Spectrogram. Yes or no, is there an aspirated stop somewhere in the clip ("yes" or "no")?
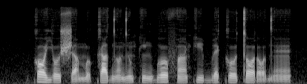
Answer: no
